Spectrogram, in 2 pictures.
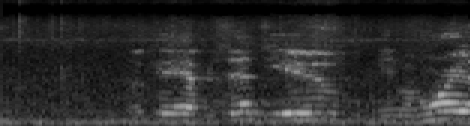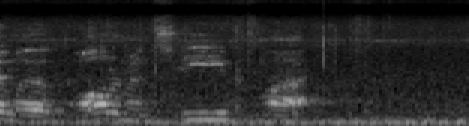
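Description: An elderly man speaks outdoors, loud and close.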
